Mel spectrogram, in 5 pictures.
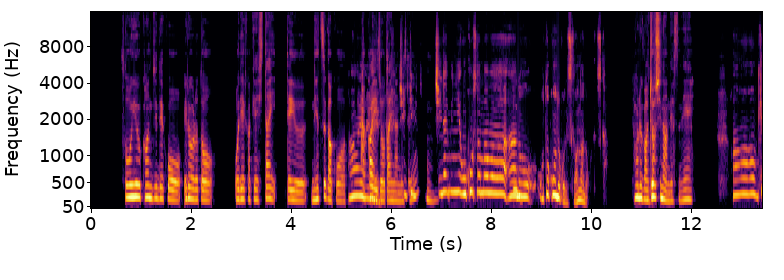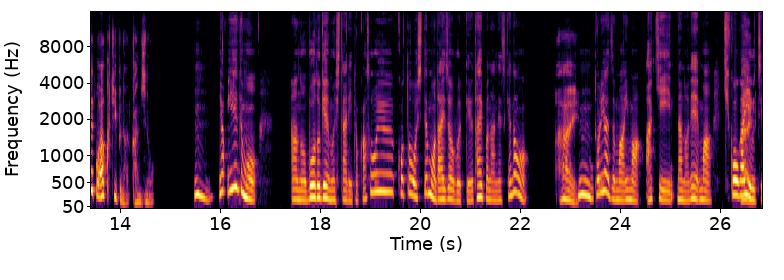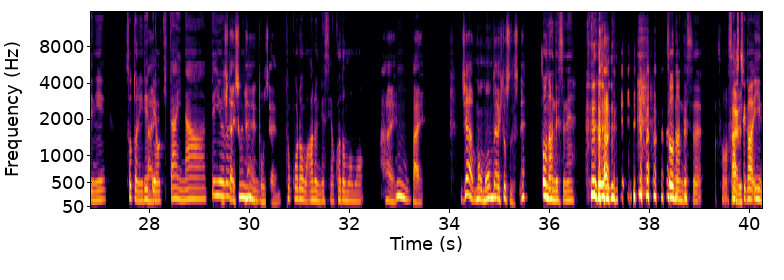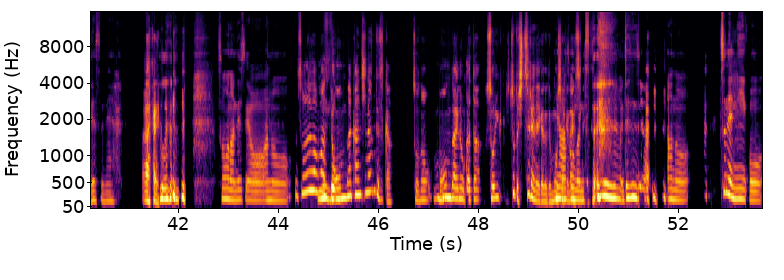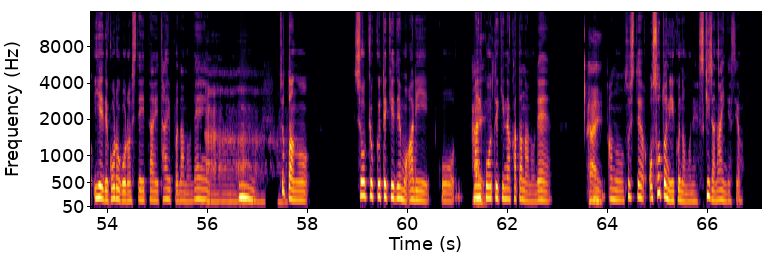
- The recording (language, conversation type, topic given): Japanese, advice, 年中行事や祝日の過ごし方をめぐって家族と意見が衝突したとき、どうすればよいですか？
- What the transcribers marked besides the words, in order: laughing while speaking: "はい"; laugh; laughing while speaking: "はい"; laugh; laughing while speaking: "うん"; laughing while speaking: "申し訳ないんですけども。はい"; laugh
